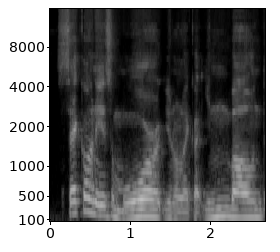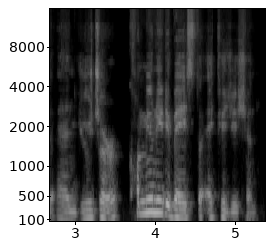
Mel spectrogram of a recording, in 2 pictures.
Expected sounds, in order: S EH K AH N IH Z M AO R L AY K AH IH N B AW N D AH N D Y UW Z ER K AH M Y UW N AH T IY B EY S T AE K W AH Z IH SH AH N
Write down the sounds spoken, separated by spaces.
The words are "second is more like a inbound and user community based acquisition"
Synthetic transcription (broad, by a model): S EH K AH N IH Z M AO R L AY K AH IH N B AW N D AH N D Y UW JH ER K AH M Y UW N AH T IY B EY S T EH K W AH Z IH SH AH N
